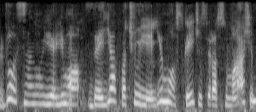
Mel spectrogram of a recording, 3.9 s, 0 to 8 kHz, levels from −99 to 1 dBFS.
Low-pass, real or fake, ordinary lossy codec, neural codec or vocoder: 7.2 kHz; fake; MP3, 64 kbps; codec, 16 kHz in and 24 kHz out, 1.1 kbps, FireRedTTS-2 codec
